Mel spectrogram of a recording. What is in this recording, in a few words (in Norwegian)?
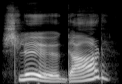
"sløgal", hemsedalsmaalet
